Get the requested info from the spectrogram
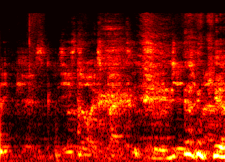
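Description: Speech from a video playing back, with music underneath; quiet at first, then a man's voice picks up about one and a half seconds in.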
